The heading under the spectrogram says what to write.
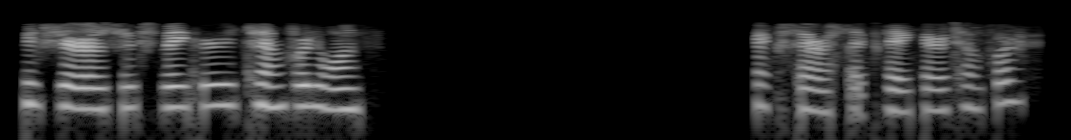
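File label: Police Tactical 1, p25; Wake Forest Police Tac 1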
